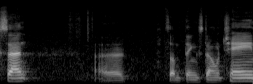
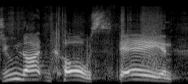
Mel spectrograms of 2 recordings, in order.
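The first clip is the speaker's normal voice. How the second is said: very slow, drawn-out, high, loud tearful crying; 7 semitones higher, 5 dB louder than usual. Retelling how a mother pleaded with her son not to go, imitating her crying. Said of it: "She's crying".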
